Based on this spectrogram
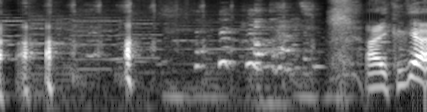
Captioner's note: wheezing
